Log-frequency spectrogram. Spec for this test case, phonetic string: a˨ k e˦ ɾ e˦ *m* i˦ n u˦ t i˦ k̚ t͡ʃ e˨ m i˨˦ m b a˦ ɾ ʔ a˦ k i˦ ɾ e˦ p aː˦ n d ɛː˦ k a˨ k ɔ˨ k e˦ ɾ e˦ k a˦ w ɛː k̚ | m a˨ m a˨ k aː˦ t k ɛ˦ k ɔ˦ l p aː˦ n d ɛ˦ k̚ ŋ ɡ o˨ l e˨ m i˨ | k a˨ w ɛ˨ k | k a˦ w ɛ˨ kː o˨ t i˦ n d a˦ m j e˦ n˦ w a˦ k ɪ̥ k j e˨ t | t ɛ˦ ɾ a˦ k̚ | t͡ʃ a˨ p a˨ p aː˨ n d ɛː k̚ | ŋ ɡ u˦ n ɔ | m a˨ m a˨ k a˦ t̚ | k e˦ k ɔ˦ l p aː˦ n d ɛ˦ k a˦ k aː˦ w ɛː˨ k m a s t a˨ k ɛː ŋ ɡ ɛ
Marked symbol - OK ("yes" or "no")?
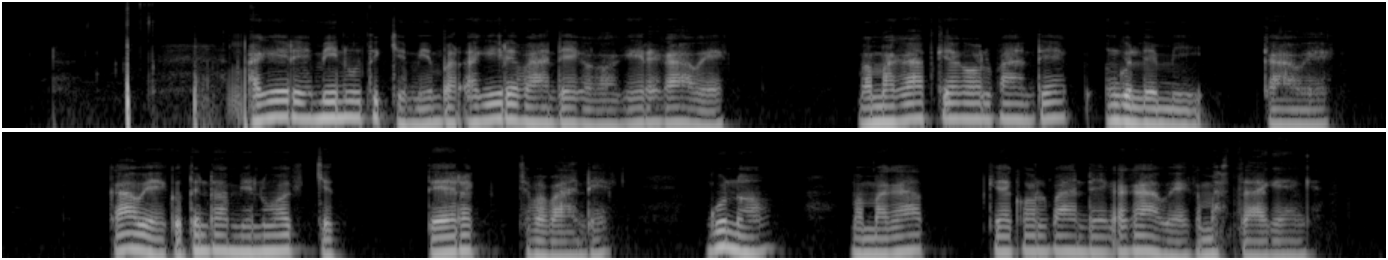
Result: yes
